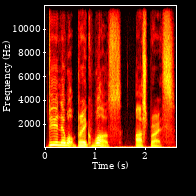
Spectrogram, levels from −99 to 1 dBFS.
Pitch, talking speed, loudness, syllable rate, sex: 140 Hz, 185 wpm, -17 LUFS, 4.9 syllables/s, male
